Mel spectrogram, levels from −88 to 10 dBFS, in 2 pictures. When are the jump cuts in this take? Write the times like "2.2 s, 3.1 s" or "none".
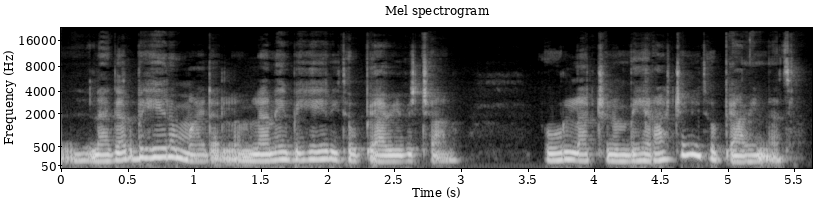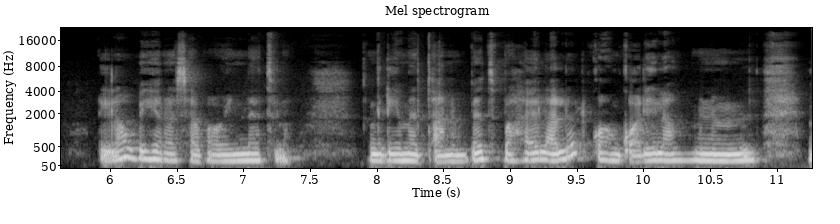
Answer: none

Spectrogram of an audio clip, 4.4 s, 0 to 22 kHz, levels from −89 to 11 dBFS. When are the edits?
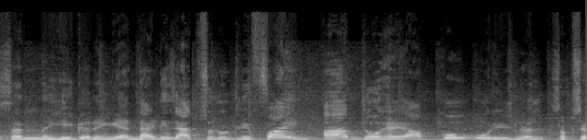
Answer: none

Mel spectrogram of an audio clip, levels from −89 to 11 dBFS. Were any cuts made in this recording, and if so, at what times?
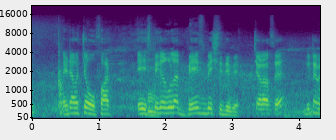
3.3 s

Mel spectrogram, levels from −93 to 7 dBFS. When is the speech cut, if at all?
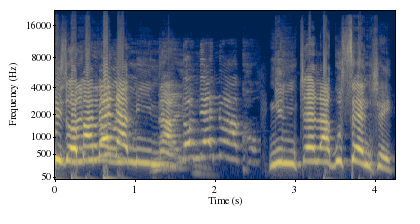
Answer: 2.5 s

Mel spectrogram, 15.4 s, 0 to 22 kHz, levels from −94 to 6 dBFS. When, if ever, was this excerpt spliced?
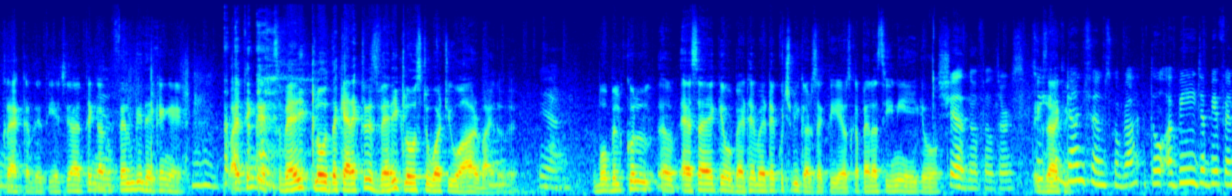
none

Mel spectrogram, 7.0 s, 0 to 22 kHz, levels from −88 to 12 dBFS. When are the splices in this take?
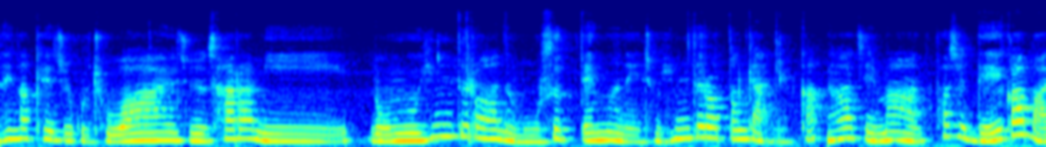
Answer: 5.5 s

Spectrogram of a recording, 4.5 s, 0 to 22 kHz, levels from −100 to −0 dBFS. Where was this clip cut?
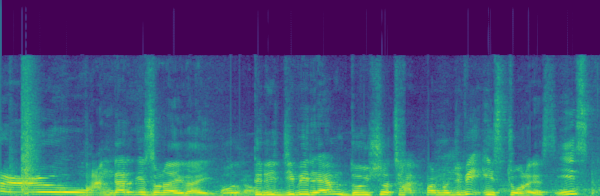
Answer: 1.6 s

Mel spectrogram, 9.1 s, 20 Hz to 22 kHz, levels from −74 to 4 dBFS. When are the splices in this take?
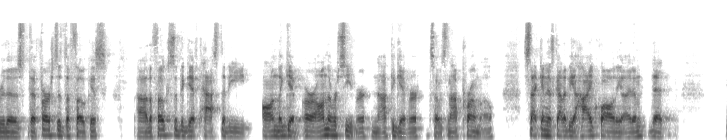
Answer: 8.0 s

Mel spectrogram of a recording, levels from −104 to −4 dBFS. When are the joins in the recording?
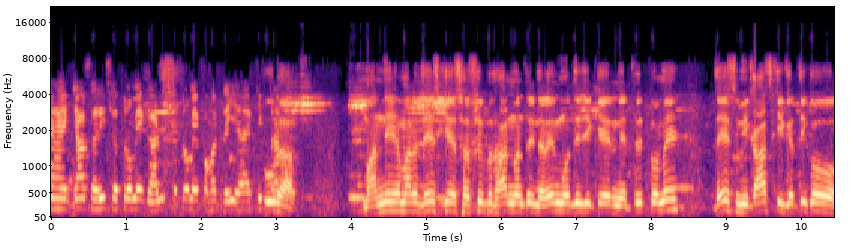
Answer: none

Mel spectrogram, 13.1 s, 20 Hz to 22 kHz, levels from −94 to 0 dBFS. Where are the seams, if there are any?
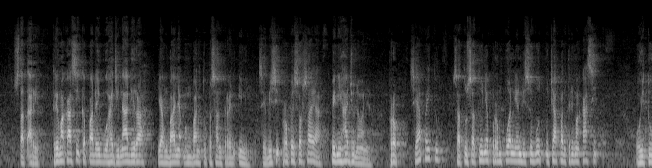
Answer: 0.9 s, 3.0 s, 5.1 s, 6.5 s, 8.1 s, 8.9 s

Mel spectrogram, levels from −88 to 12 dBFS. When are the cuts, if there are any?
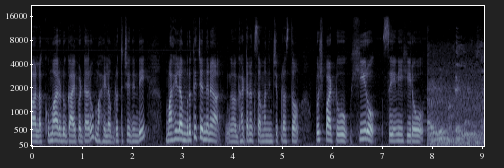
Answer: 7.9 s

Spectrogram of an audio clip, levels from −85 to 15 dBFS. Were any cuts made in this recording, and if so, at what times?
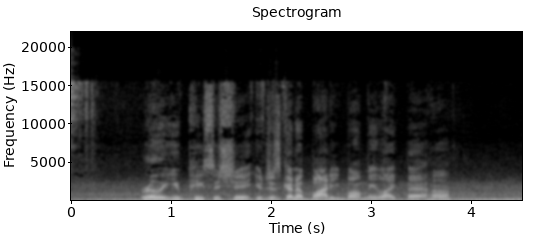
none

